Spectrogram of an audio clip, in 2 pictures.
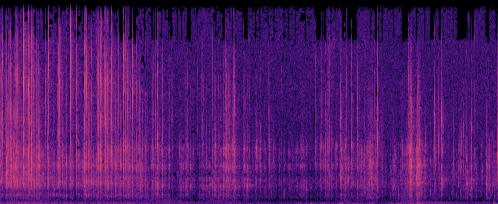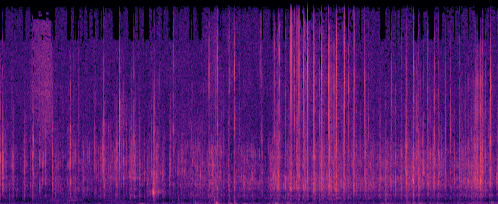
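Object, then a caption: Silicone scrubber glove with bristle nubs. Long nails scratch and tap across the bristle nubs on the palm of a pink silicone dishwashing glove worn on one hand, close to the microphones. The result is a dense, continuous run of quick, dry ticking and scratching with bright crackle and a low rumble underneath, in places like rapid typing.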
